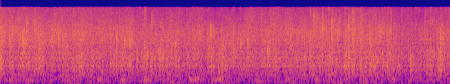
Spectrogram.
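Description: Grated pickled cucumbers, onion and smoked brisket sizzling steadily in rendered fat in a frying pan, with light scrapes and taps of a slotted plastic spatula as the mixture is stirred.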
